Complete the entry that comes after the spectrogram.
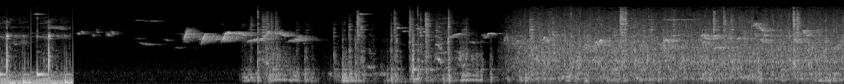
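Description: A miniature hand pump's handle clicking and knocking as it is worked, then, about halfway through, a thin stream of water running steadily from its spout into a small trough.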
